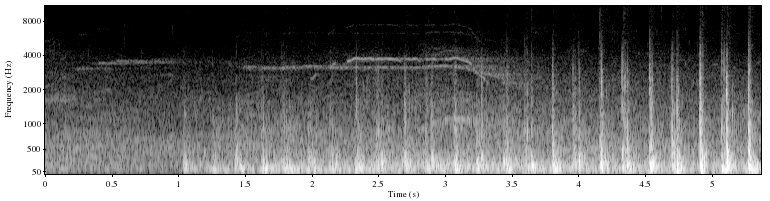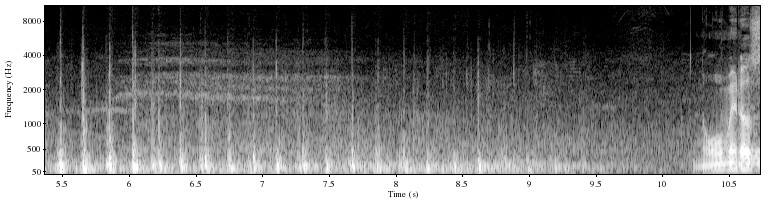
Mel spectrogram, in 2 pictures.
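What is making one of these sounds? A horse's hooves beat a fast, even rhythm.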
